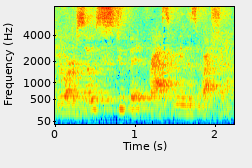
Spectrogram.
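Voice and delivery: normal talking voice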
